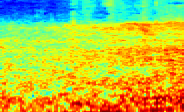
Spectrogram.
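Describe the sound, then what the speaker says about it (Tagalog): Sunday road traffic rumbles near Welcome Rotonda, a continuous low drone of car and truck engines passing close by with a steady wash of road noise and no talk. "Medyo kahit linggo, traffic."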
